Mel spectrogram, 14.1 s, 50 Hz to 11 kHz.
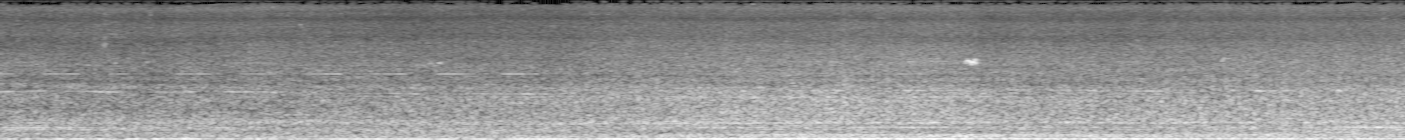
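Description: LiuGong B160C crawler bulldozer's diesel engine running steadily as it pushes soil, a low drone that grows a little louder about six seconds in.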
